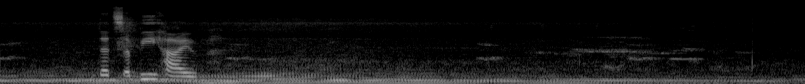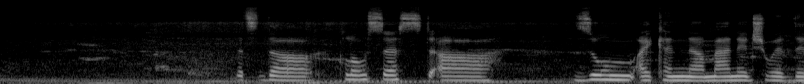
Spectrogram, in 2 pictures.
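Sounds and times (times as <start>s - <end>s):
low motor hum: 0.0s - 16.0s.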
